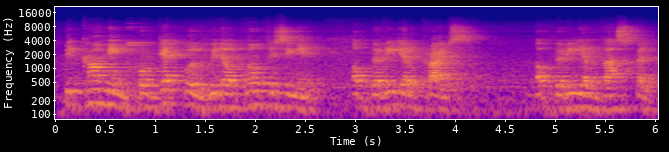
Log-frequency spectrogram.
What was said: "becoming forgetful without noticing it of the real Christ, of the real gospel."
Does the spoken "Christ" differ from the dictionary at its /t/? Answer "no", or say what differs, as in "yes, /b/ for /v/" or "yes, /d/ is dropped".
yes, /t/ is dropped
